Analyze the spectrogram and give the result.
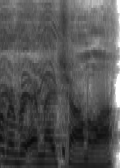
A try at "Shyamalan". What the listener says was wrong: You said Shyamalan. There's an N at the end of his name, so at least Shyamalan.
